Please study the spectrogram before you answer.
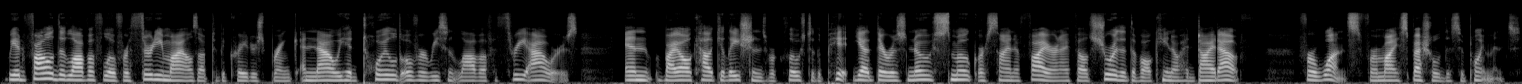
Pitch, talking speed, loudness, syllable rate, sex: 190 Hz, 235 wpm, -20 LUFS, 5.9 syllables/s, female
